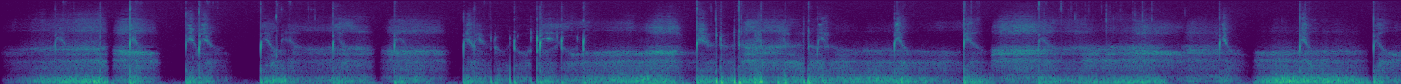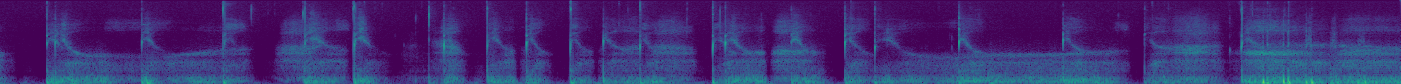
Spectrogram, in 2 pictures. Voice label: 囁き; 我慢しないでいっぱい出して？ぴゅっぴゅっ; 両耳Ver

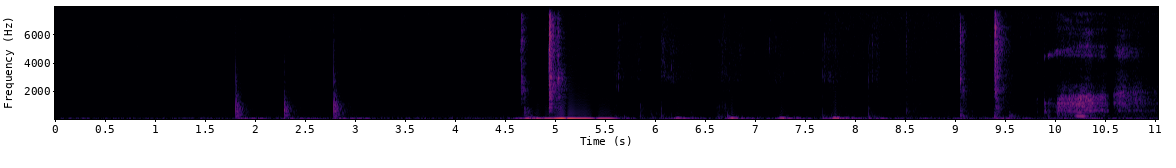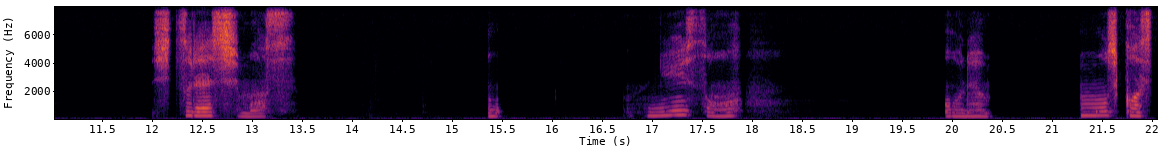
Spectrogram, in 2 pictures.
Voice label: 耳舐め囁き; 甘々ベロキス対面座位と中出しおねだり純愛ピストン

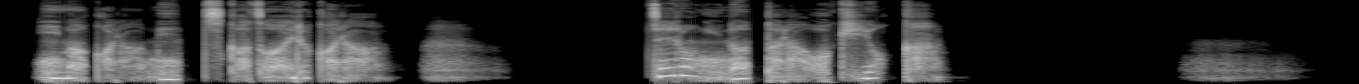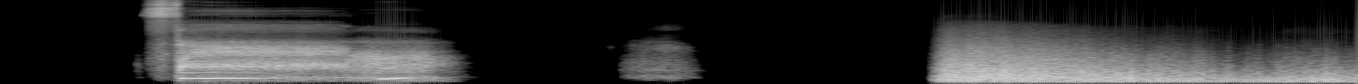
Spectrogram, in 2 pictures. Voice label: スマホ用目覚ましボイス; SE有り

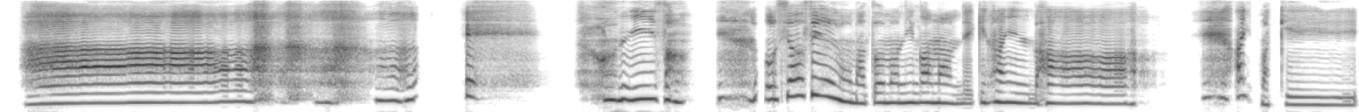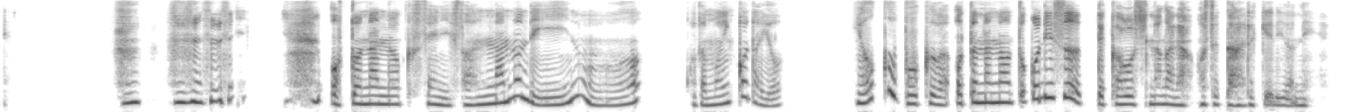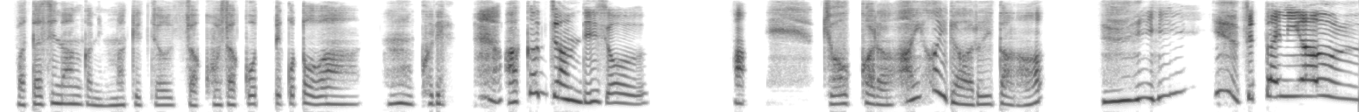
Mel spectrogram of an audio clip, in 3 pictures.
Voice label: 失敗ボイス, ASMR

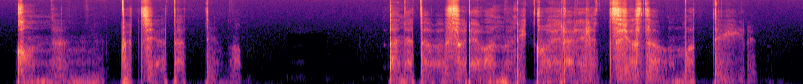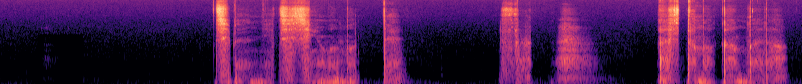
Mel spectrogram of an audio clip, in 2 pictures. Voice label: 全肯定 ささやき ボイス

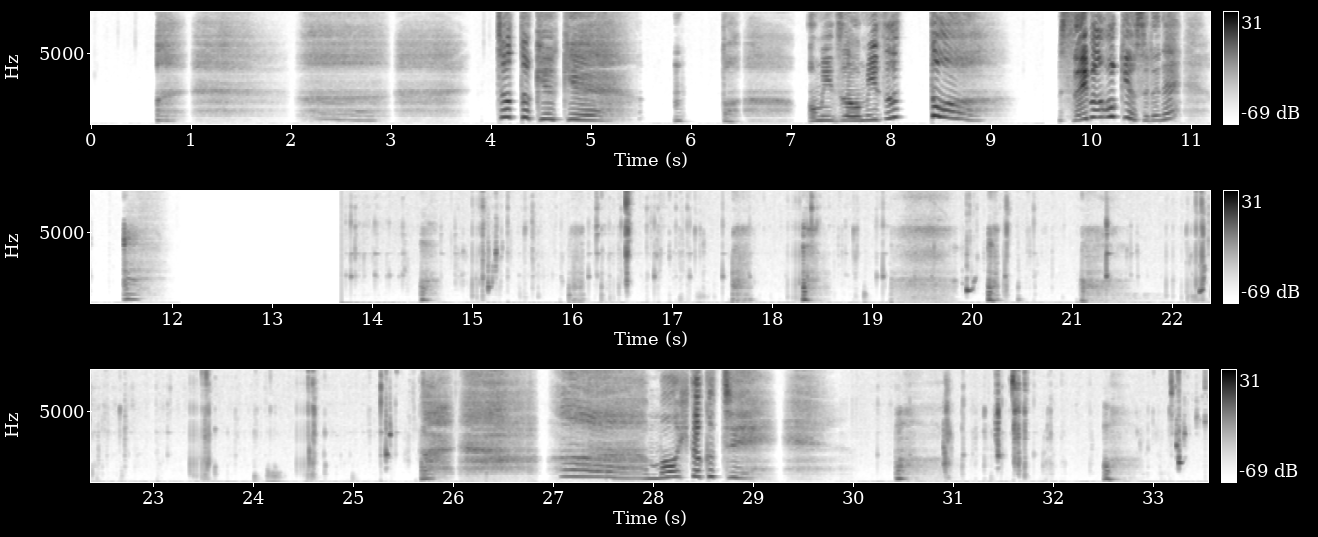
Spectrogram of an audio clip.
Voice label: 配信女子の唾吐き SE入り

